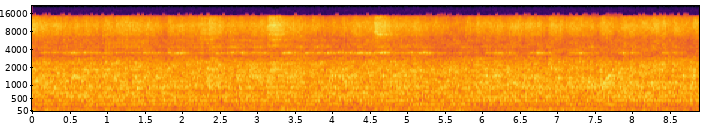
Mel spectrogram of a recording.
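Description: A steady, dense diesel roar holds even from start to finish with no knocks or misses; the engine runs smoothly.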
